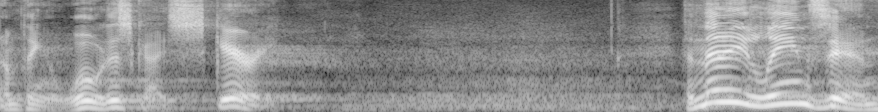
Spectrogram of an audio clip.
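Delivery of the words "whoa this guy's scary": plain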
